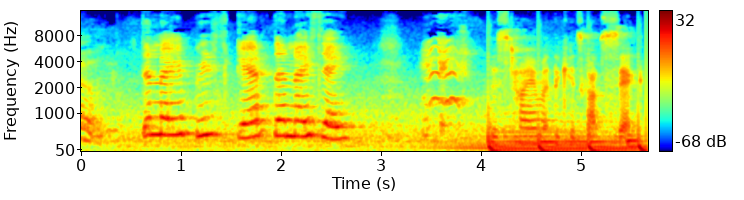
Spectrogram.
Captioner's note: squeals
